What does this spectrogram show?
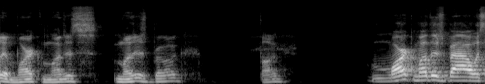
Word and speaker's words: Mothersbaugh: Mark Mothersbaugh is how it's said, but the answer is Michael Giacono.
